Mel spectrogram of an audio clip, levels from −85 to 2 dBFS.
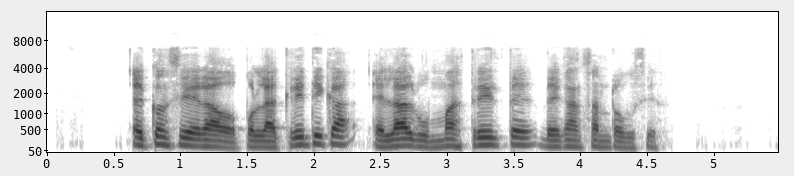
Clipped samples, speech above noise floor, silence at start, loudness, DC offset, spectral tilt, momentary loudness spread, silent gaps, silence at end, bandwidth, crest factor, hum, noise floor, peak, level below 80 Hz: under 0.1%; 53 dB; 0.65 s; -24 LUFS; under 0.1%; -7 dB/octave; 10 LU; none; 0.9 s; 7.2 kHz; 20 dB; none; -76 dBFS; -4 dBFS; -66 dBFS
